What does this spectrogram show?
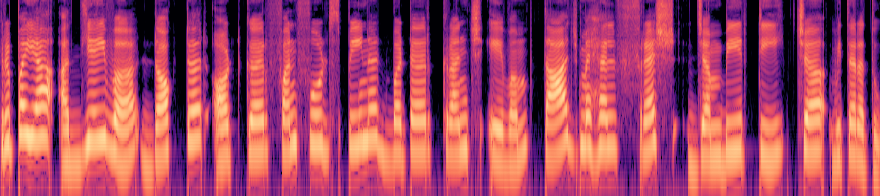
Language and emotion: Sanskrit, neutral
